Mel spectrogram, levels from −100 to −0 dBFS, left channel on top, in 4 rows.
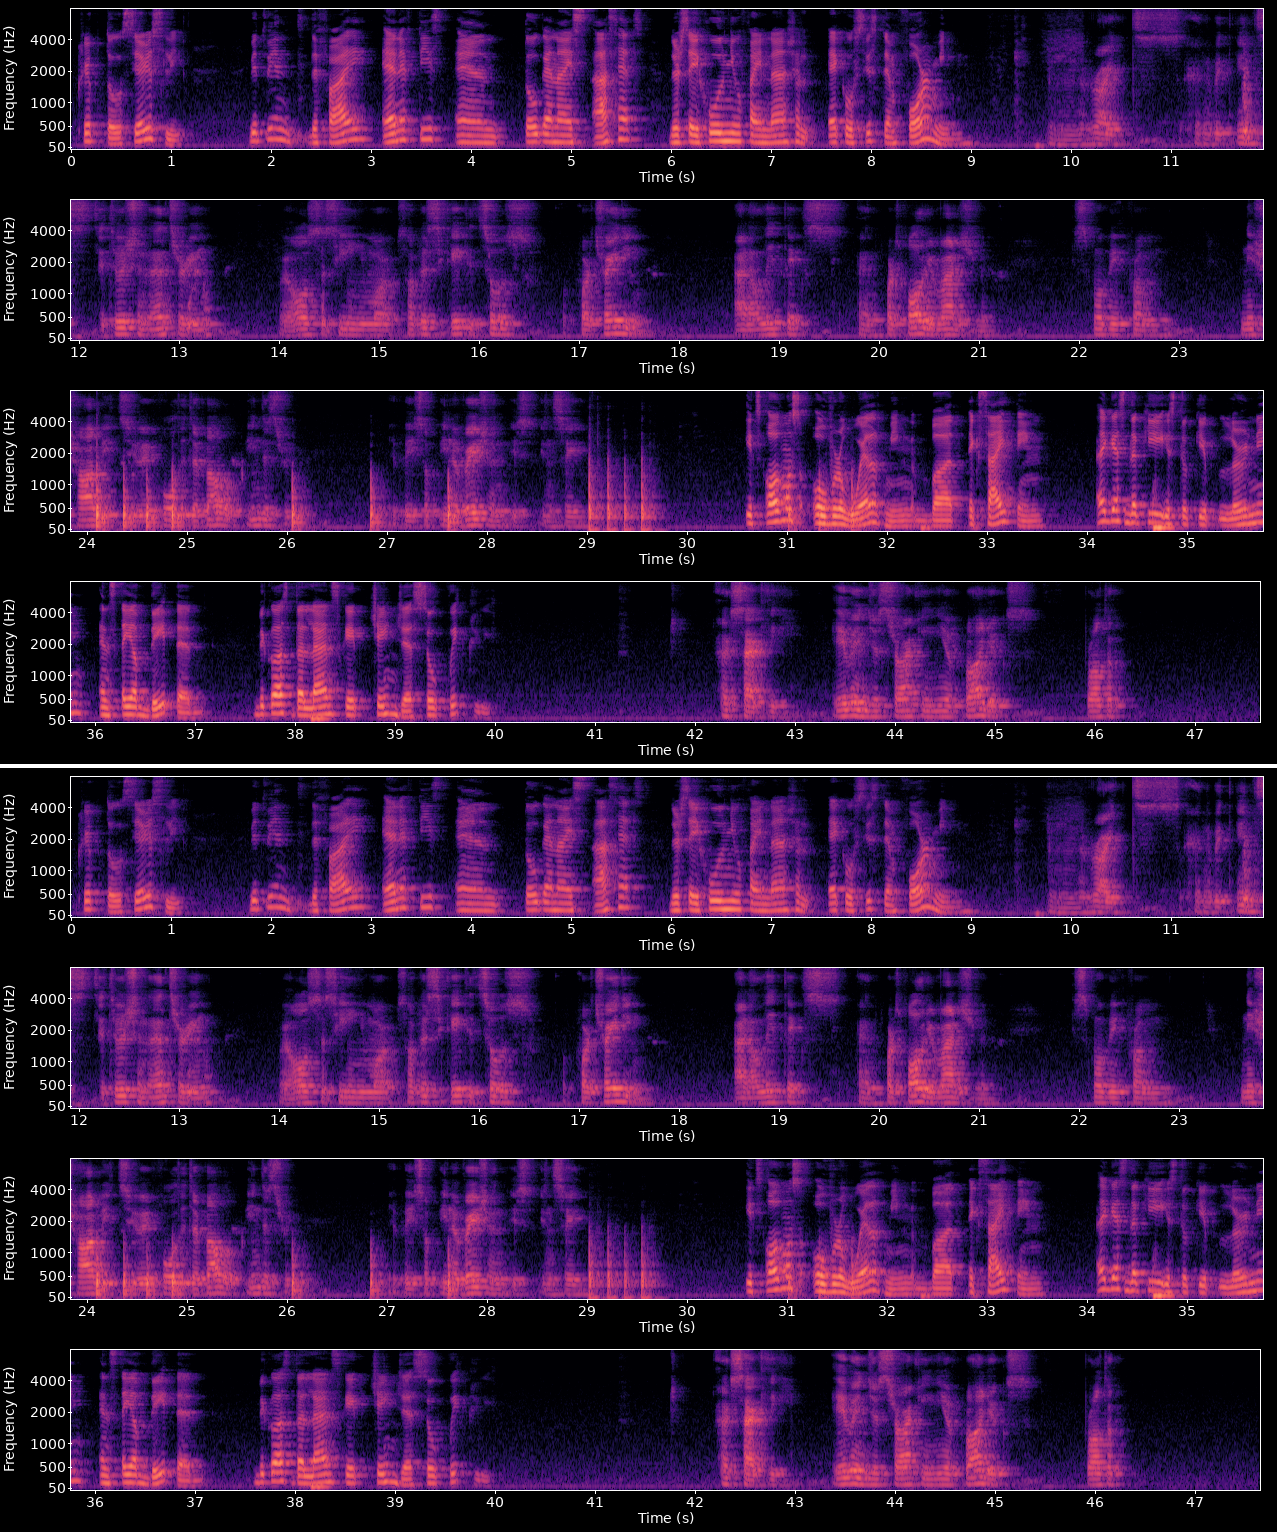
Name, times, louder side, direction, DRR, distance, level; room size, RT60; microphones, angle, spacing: voice 1, 0.1-1.1 1.8-4.3 4.6-5.6 6.0-9.0 11.7-11.8 13.1-13.2 30.6-33.6 34.1-37.1 37.6-40.0, left 3 dB, 20° left, 13 dB, 0.4 m, -33 dB
voice 2, 9.8-13.3 14.0-16.5 17.0-17.7 18.6-21.1 22.0-22.9 23.6-26.1 27.0-29.0 42.2-42.9 43.4-45.4 45.9-46.2, right 1 dB, 20° right, 3 dB, 2.2 m, -42 dB
sound 1, 24.1-25.0 26.0-26.2 26.8-27.0 27.6-27.8 29.0-29.7 31.0-31.8, left 3 dB, 90° left, 0.9 m, -38 dB
13.0 x 9.9 x 3.1 m, 0.38 s
head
